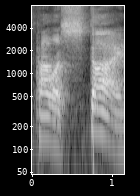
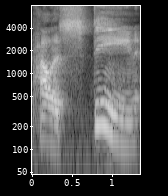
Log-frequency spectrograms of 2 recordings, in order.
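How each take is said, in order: First: It has the usual Middle Eastern pronunciation. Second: It has the local northeastern Ohio pronunciation. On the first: It names the region in the Middle East. "it's spelled the same as Palestine in the Middle East" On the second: It names the town in Ohio. "we pronounce it Palestine in northeastern Ohio"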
